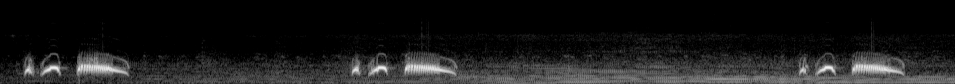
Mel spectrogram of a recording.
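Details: A decoy spotted dove, brought close to a bold and aggressive rival dove, coos three times at intervals of roughly four seconds. Each phrase has two short notes and a longer falling coo, over a steady low hum.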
